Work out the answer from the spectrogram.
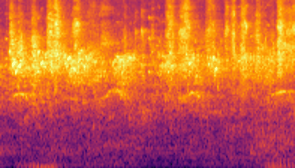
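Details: A short burst of aviary budgerigar chatter: a thick mix of high chirps, squeaks and warbled whistles from several birds calling together.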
